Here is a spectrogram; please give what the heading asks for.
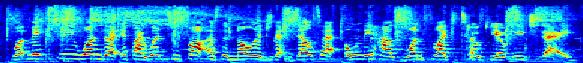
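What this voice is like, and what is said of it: Put-on British accent. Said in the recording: “likes my British accent”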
